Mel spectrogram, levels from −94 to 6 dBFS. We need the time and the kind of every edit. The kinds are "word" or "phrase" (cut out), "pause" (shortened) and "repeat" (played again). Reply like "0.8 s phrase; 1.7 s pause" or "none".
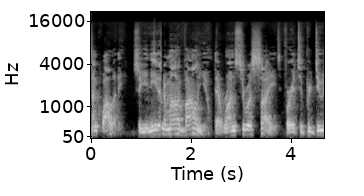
1.4 s word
